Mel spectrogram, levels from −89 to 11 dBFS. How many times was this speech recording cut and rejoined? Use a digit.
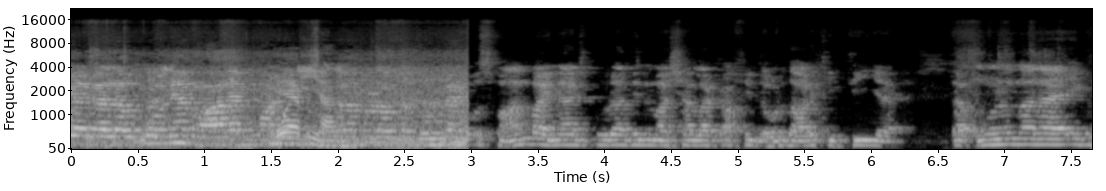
1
